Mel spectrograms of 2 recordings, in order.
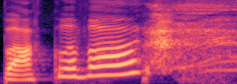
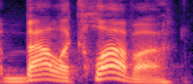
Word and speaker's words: balaclava: Which before seeing this, I think I knew this, but I'd never said it out loud, so I would have mispronounced it as baklava.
